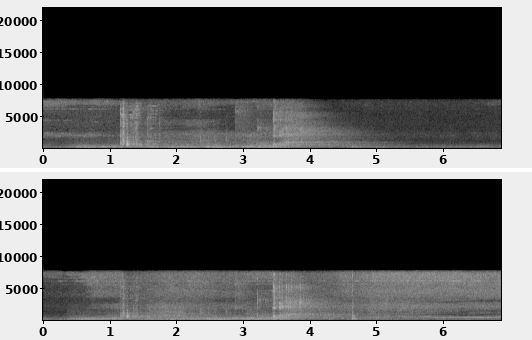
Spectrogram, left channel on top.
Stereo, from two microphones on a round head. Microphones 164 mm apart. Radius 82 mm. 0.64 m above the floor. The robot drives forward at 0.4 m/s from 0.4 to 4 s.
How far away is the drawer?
About 0.5 m.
